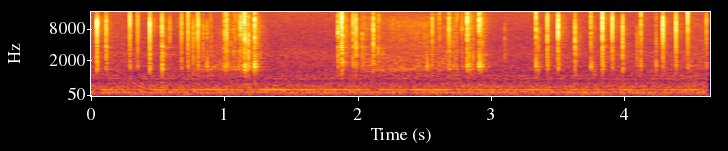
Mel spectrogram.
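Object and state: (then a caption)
Glass syrup bottle. A tall glass vanilla coffee syrup bottle with a paper label, full of liquid, is held and tapped with long nails. A rapid series of short, bright clicking taps comes in uneven bursts over a steady low hum. Each tap stops almost instantly with no ringing.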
